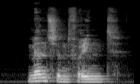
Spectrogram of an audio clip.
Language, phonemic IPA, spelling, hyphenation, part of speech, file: Dutch, /ˈmɛn.sə(n)ˌvrint/, mensenvriend, men‧sen‧vriend, noun, Nl-mensenvriend.ogg
- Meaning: a philanthropist, a philanthrope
